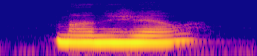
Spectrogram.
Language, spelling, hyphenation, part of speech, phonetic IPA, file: Czech, manžel, man‧žel, noun, [ˈmanʒɛl], Cs-manžel.ogg
- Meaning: husband (a man in a marriage)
